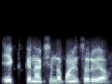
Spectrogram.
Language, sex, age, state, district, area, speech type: Dogri, male, 30-45, Jammu and Kashmir, Udhampur, urban, conversation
